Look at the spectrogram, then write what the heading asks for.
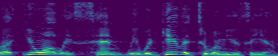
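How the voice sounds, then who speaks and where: This put-on character voice sits at a middle pitch with very wide pitch swings. The pace is moderate. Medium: read story. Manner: earnest.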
